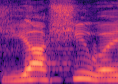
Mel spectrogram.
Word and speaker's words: Yeshua: Parenthetically, Joshua is pronounced Yeshua in Hebrew.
